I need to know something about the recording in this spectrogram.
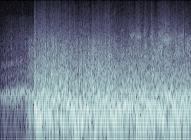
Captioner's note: thunder claps; shrews chatter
